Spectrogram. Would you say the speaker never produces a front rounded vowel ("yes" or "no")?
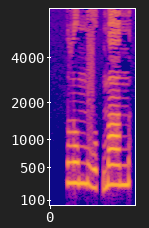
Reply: yes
